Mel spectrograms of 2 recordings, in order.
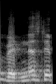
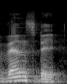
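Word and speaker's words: Wednesday: अक्सर एक और यहाँ पर रूल समझिए कि कुछ लोग इसको वेडनेसडे पढ़ते हैं, ये वेडनेसडे इसको नहीं पढ़ते हैं, इसको पढ़ते हैं वेंसडे।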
